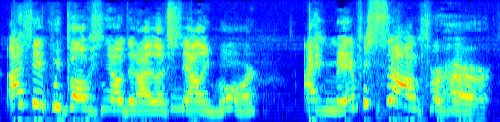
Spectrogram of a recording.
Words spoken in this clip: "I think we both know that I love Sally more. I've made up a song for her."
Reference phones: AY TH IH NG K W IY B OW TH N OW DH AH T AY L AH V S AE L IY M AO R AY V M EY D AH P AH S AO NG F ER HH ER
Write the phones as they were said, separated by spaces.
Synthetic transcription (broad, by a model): AY TH IH NG K W IY B OW TH N OW DH AH T AY L AH V S AE L IY M AO R AY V M EY IH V AH S AO NG F ER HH ER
